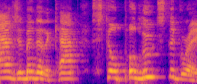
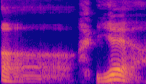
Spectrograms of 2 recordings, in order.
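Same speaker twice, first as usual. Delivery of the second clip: lower, much softer hammed-up hesitation; dramatic pause; 8 semitones lower, 11 dB quieter than usual. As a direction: drag out a mock dramatic pause. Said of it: "that big dramatic pause".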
